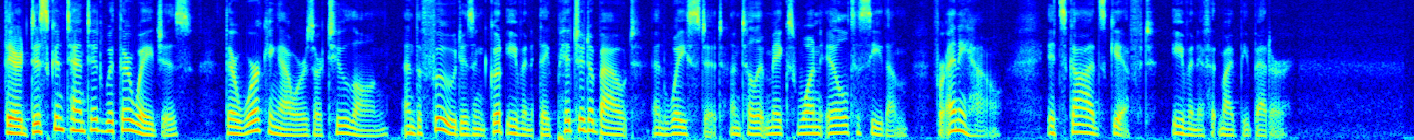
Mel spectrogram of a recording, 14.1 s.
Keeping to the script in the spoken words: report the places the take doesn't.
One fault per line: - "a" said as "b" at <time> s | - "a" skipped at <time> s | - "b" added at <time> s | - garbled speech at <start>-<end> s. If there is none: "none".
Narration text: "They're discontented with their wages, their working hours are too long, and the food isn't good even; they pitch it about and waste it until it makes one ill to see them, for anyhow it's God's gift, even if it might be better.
none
